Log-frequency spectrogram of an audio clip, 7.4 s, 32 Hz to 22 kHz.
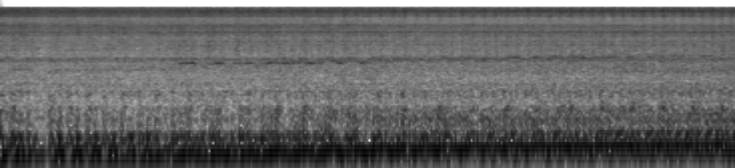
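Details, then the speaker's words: Chevy squarebody truck parked 19 years, first run after timing set: deep V8 idle rumble with a slightly lumpy beat; a little blue exhaust smoke, owner thinks from sitting so long. Rough running. "no smoke out of the exhaust nothing funny a little blue but I think from sitting for so long"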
